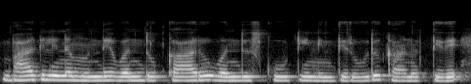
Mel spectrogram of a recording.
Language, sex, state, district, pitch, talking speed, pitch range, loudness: Kannada, female, Karnataka, Bangalore, 180 Hz, 100 wpm, 180-190 Hz, -14 LUFS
